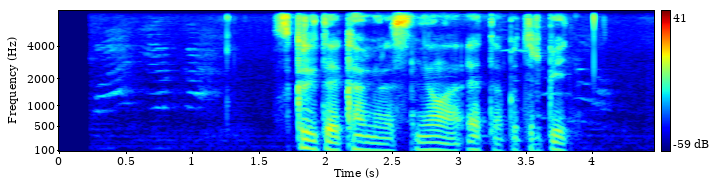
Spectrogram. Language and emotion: Russian, angry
